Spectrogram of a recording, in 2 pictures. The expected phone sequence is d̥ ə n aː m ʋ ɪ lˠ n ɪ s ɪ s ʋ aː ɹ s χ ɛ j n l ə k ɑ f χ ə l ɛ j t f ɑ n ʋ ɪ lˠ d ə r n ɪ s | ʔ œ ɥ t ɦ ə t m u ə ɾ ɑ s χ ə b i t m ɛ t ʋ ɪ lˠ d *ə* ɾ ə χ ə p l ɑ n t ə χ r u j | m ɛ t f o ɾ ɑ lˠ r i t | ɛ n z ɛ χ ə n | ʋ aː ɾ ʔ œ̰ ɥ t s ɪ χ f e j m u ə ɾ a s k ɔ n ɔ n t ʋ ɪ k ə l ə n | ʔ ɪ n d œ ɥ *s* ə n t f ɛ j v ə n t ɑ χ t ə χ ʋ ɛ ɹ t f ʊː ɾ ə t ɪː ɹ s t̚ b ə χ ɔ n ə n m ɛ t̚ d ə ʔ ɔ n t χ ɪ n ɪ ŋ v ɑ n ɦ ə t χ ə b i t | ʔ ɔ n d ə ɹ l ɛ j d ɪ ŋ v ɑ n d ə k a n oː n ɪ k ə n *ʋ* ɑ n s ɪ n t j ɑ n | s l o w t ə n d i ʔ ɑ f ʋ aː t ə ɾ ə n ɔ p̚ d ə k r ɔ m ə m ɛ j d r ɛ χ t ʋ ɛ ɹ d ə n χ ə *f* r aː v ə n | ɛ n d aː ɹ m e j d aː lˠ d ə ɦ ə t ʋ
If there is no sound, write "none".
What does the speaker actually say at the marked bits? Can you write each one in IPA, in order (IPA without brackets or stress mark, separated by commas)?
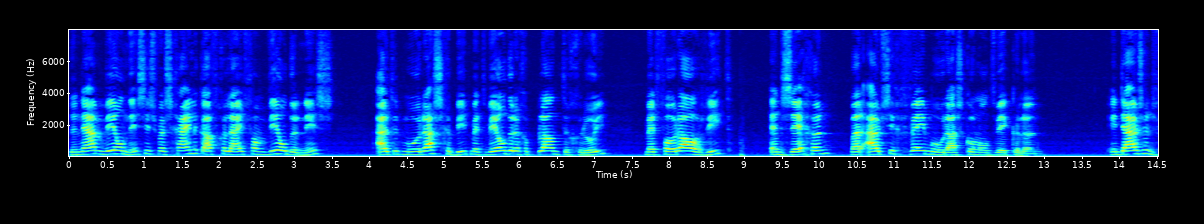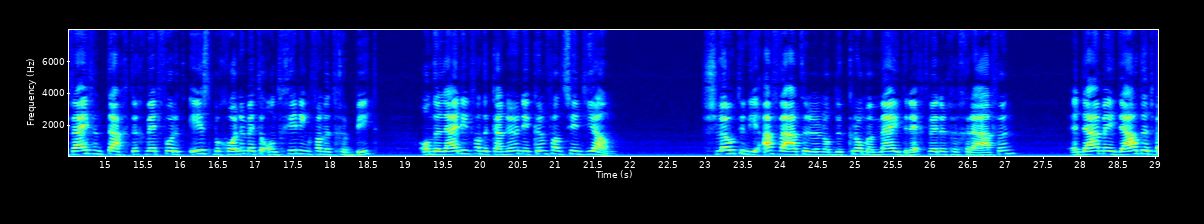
ə, z, v, χ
